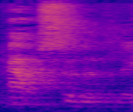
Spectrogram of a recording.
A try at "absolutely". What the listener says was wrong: I'm afraid this is not correct. I would say that the main stress comes on the third syllable. Absolutely. Absolutely. If this word works on its own, the main stress comes on the third syllable. Absolutely. Absolutely.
